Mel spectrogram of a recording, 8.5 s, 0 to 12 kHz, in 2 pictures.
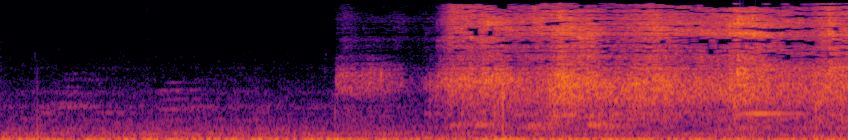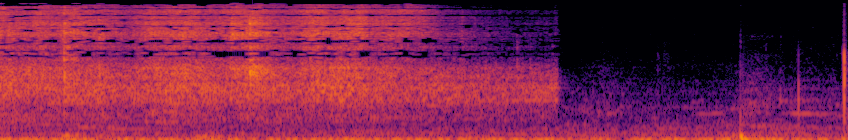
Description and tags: Sonic Snaps GEMSEtoy 7
home, snaps, sonic, sounds, Switzerland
